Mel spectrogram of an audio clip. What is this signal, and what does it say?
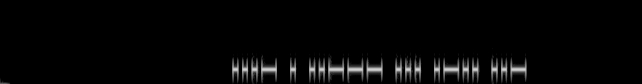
Morse code, heard as a keyed tone, about 25 wpm, 700 Hz. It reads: VE2SLU
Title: DXCC-100 Call Signs - 6 Characters - 25wpm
